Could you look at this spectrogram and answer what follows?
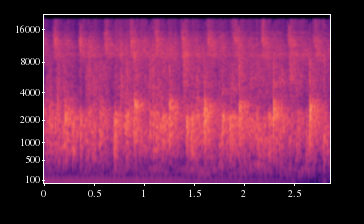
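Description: A church congregation clapping and applauding during a sermon, a steady dense patter of many hands with a low hum underneath, continuous for about three seconds.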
